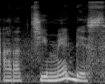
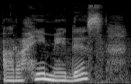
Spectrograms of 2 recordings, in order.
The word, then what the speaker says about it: Archimedes: yang kedua tekanan archimides bukan Archimedes ya tapi dibacanya archimides dan hukum Pascal gitu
